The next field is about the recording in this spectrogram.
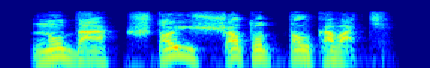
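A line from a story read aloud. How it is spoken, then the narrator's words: Heated angry shouting. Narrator (Russian): Пфуль, как в бою разгоряченный человек бьет по своим, сердито кричал и на Вольцогена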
